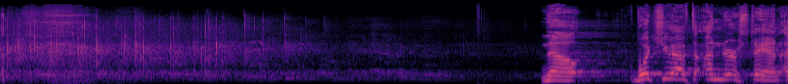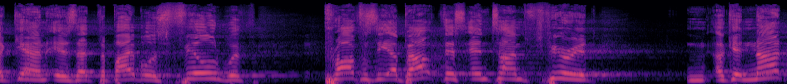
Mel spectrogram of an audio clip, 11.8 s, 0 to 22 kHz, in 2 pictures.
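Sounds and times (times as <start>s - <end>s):
audience clapping: 0.0s - 3.2s
speech: 4.1s - 10.5s, 11.1s - 11.8s.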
